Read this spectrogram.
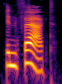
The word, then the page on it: in fact: British English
